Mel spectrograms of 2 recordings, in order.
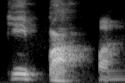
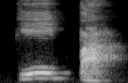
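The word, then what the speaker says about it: כיפה: bingung Pak Ini Pak ini KF ya Pak nadi perhatiin k ya ini ada hirik ya untuk i jadi bacanya k ya ini ada P kasih Pata bacanya Pa jadi kipa kipa ya Terus kata yang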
